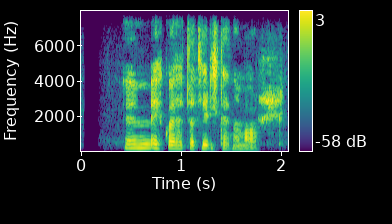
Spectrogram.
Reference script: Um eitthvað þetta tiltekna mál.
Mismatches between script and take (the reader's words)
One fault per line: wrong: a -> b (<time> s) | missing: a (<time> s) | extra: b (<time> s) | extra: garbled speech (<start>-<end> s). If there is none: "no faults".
no faults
